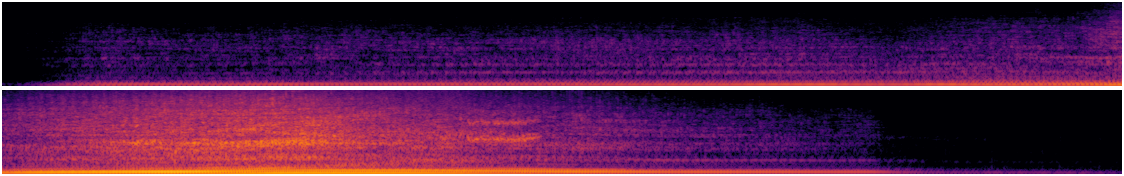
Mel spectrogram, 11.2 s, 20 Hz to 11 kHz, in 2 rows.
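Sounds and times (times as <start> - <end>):
car driving: 0.2 - 10.1
car tires squealing: 5.4 - 9.0.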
